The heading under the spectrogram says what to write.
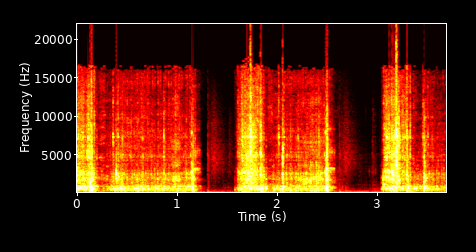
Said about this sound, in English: What is that? You know that sound, don't you? It's a telephone. It's a rotary phone. Rotary dial telephone.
